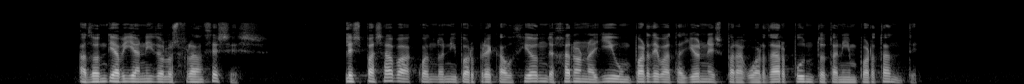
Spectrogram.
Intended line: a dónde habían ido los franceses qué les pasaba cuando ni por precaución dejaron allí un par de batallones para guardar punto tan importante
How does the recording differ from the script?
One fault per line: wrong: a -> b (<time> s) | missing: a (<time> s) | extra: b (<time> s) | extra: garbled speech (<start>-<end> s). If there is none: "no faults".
missing: qué (2.7 s)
